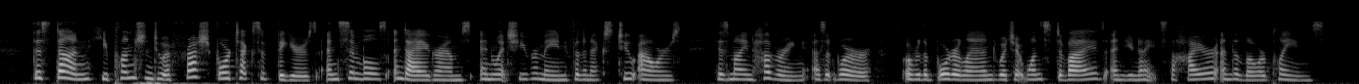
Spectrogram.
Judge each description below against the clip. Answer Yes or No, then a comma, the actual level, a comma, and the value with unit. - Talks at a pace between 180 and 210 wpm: Yes, average, 195 wpm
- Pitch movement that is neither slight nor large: Yes, average, 3.1 semitones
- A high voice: Yes, high, 230 Hz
